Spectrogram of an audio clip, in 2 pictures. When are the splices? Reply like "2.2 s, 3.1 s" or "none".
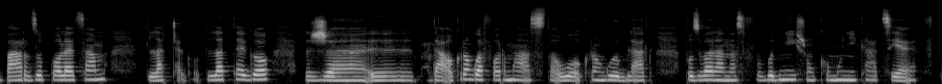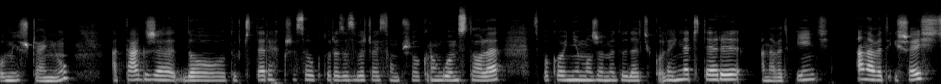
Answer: none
